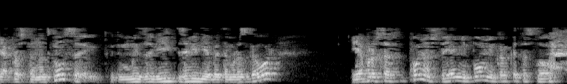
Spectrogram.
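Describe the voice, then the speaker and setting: Amid audible room echo, a man with a fairly high pitch and lively intonation speaks at a very fast pace, broken by long, frequent pauses. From Russia, Urals (Chelyabinsk). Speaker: podcaster living abroad. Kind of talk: casual interview conversation. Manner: hesitant, many fillers.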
